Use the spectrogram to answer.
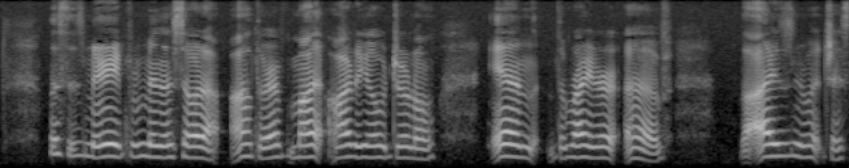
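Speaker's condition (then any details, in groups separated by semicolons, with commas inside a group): Cerebral palsy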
